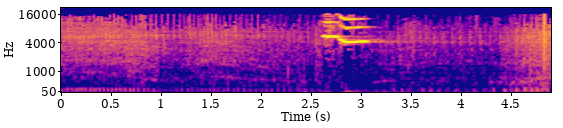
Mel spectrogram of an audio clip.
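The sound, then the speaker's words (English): Motorcycles arriving from farms, each laden with four milk churns, two on each side, putter and rumble at a steady low pulse, rising and falling, with a sudden loud, shrill whistle-like tone cutting in briefly midway before the engines continue. “As the day goes on, motorcycles start coming in from farms just over the horizon, each laden with four milk churns, two on each side, a total of 40 gallons of milk for each haul.”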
